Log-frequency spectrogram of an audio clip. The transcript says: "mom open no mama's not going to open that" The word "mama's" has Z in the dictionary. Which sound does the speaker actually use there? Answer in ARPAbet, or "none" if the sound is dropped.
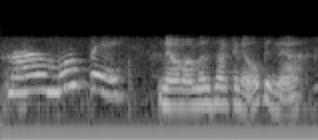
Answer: Z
